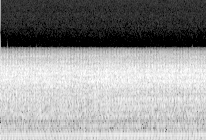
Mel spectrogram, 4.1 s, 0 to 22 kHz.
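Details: Skoda 120L engine, first start after rebuild: even, steady idle with a regular beat and no knocks or misses; normal idle.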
